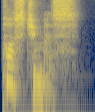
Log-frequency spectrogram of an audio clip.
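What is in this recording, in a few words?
"posthumous", British English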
